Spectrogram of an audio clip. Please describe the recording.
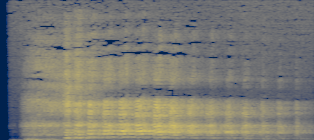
female evil laughter
Me laughing evil with some resonance on it
laugh, laughter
